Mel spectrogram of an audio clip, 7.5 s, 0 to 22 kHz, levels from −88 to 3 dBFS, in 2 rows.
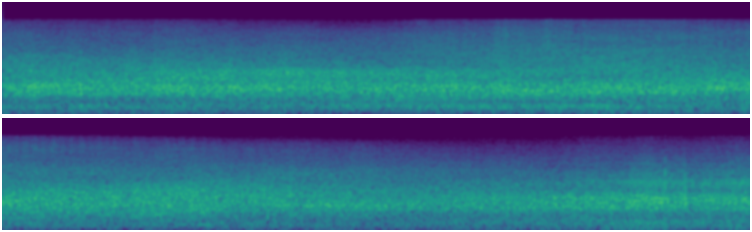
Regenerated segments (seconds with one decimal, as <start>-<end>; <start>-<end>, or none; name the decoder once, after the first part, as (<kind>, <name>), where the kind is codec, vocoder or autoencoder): none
